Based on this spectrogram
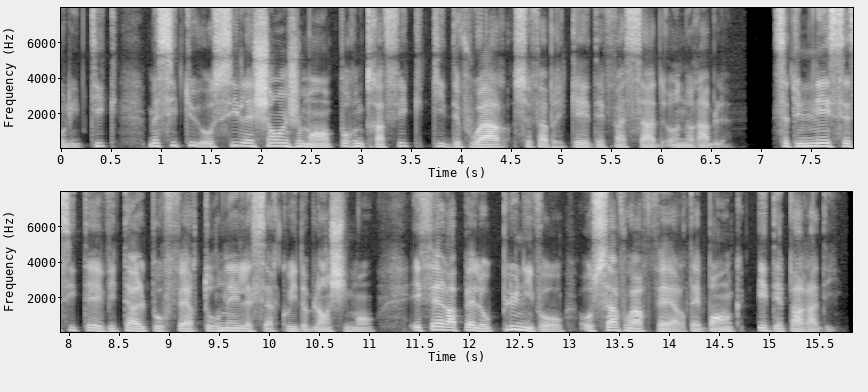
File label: Language French Docu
